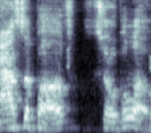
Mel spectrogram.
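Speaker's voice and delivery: normal talking voice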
